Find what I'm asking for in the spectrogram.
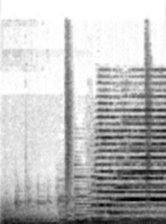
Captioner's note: quick bouncy music; menacing music; thunder rumbling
